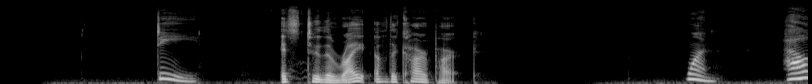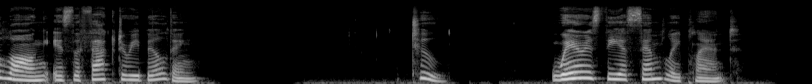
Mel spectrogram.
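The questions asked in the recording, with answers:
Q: It's to the right of the car park.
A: 2: Where is the assembly plant?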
